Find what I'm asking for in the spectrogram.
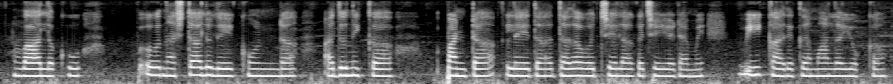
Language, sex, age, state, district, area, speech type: Telugu, female, 18-30, Telangana, Yadadri Bhuvanagiri, urban, spontaneous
